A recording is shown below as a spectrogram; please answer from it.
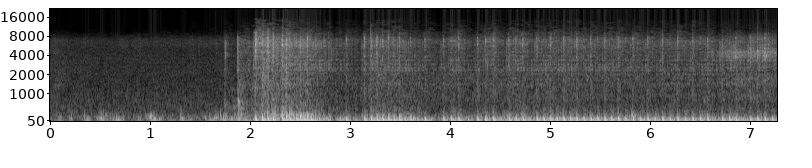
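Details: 1968 Norton Commando twin, restored, new NY7C plugs fitted, carbs tickled: a few kicks, then it catches and settles into a steady, even twin beat with no misfire; starts and runs cleanly.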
